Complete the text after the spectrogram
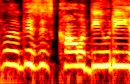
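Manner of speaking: put-on very high, squeaky child voice.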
